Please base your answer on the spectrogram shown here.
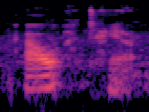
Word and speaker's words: Powhatan: Apparently, this is the correct pronunciation. Powhatan.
